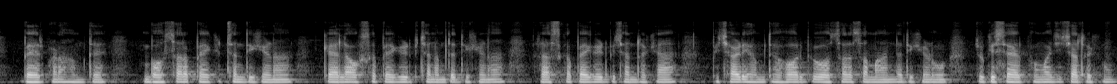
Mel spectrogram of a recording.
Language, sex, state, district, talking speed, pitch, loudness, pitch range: Hindi, male, Uttarakhand, Tehri Garhwal, 195 wpm, 115 Hz, -19 LUFS, 110-115 Hz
